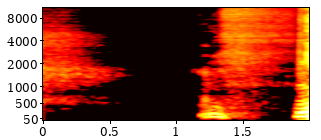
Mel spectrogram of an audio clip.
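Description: A man drawing a soft breath in a pause between phrases of speech. A short voiced sound follows about a second later, and he resumes speaking near the end.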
